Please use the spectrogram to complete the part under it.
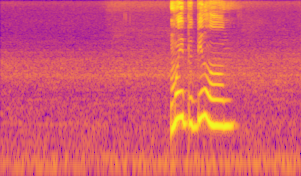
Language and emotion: Russian, positive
